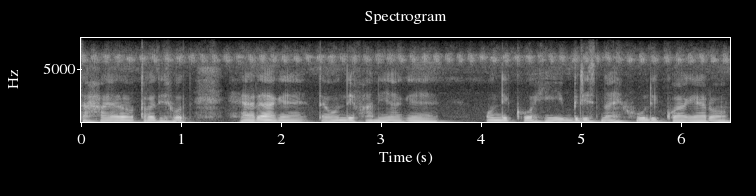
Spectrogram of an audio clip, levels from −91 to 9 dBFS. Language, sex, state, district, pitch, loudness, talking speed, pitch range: Chakma, male, Tripura, Dhalai, 105 Hz, -18 LUFS, 175 wpm, 100-110 Hz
